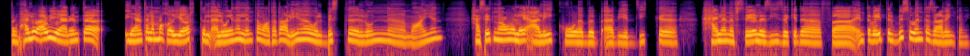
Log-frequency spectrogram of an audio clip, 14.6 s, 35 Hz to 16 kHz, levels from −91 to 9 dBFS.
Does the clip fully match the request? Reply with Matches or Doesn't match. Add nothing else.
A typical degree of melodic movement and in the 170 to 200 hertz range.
Matches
